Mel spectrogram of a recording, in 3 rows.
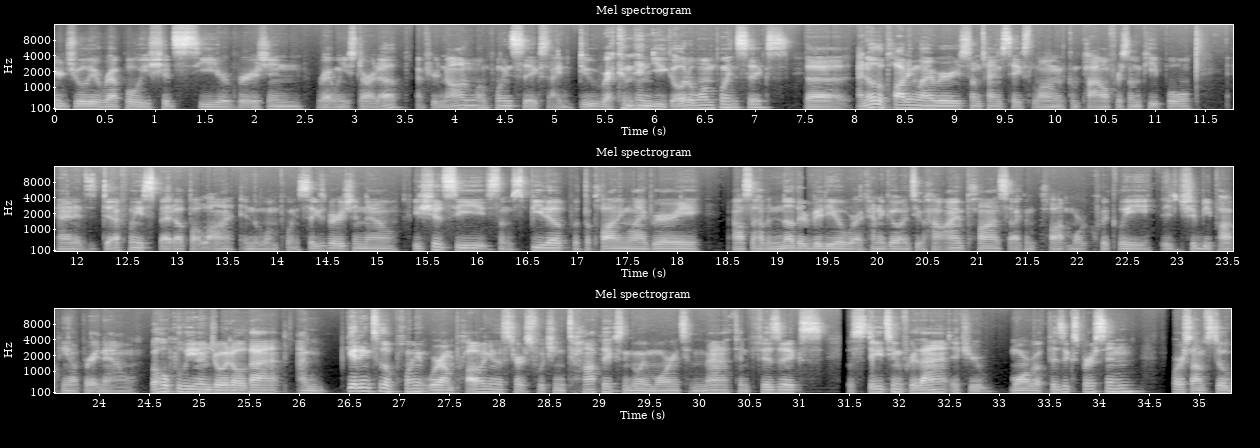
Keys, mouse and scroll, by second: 0.1-1.1 drag, 1.1 click, 2.1 click, 13.6-14.3 typing, 13.8 click.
